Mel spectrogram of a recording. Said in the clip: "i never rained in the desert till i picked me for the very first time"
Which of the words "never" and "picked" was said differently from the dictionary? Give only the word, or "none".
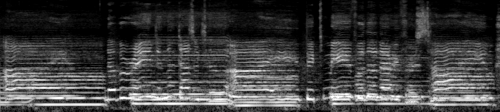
picked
